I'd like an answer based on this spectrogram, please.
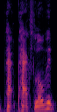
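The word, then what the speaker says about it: Paxlovid: tell me about this uh kobe 19 antiviral pronounce it for me with a paxlovit paxlovit that hit it you hit you did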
